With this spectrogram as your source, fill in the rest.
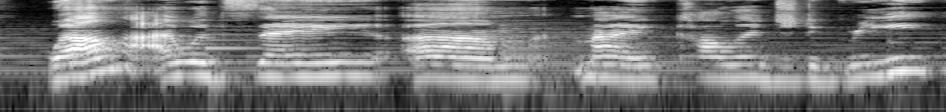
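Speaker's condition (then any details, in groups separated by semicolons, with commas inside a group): Cerebral palsy; from birth; diagnosed about age 5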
